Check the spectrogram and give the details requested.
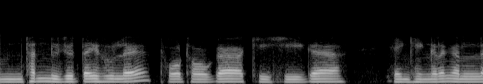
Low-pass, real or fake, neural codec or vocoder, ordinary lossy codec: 3.6 kHz; real; none; Opus, 16 kbps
